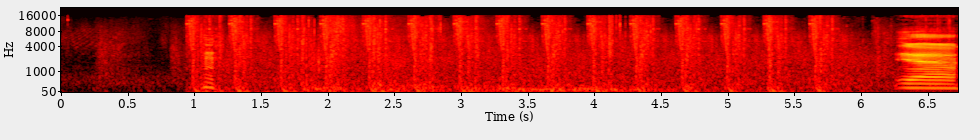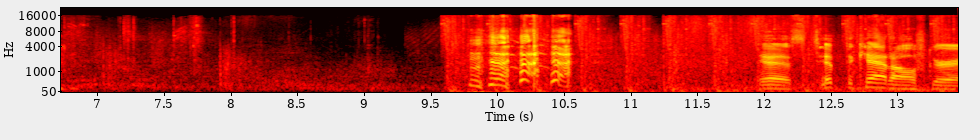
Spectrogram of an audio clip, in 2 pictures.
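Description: Gunfire rattles in rapid bursts.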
